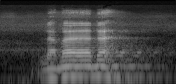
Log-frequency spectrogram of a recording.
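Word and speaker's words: الأمانة: Wajibun, dan wajib, fi haqqihim, pada hak mereka para nabi, al-amanah, bacanya begitu, lamanah.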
